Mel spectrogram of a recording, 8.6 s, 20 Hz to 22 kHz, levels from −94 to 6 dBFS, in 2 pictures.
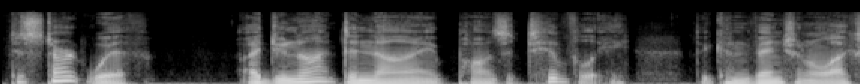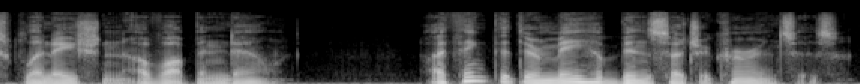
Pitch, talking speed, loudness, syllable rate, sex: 110 Hz, 155 wpm, -18 LUFS, 5.6 syllables/s, male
